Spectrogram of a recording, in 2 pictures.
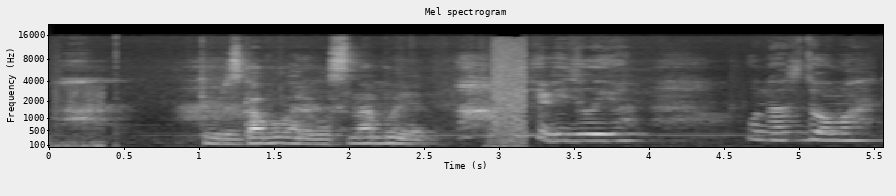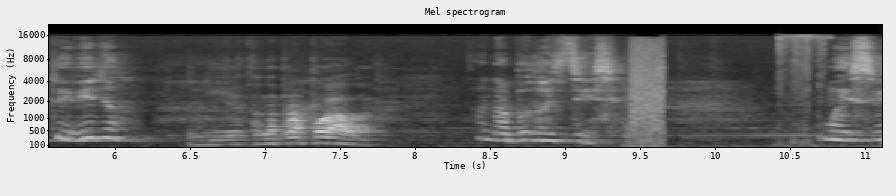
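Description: A young woman speaks in a shaky, breathless voice close by.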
